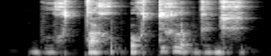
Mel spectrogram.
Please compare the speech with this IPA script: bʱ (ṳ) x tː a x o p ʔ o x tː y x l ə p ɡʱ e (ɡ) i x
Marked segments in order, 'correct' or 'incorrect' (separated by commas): correct, correct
